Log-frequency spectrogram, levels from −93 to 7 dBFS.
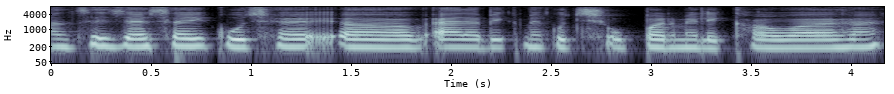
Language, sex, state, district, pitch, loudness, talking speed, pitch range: Hindi, female, Odisha, Khordha, 195 Hz, -17 LUFS, 185 wpm, 190-205 Hz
